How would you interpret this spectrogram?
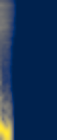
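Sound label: Bass drum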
